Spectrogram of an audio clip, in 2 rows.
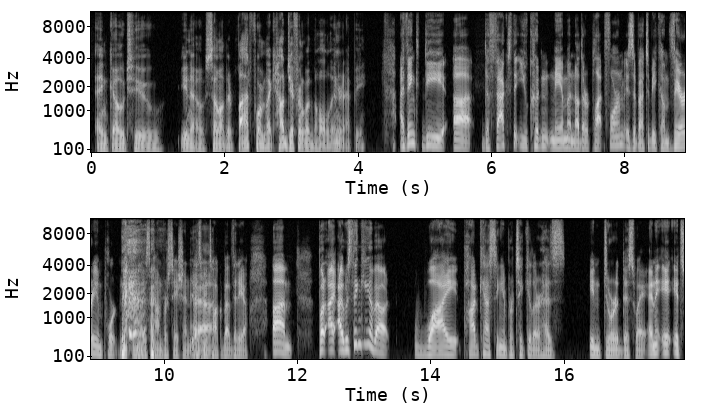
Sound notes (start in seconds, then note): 9.3 laughing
